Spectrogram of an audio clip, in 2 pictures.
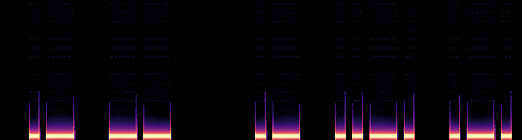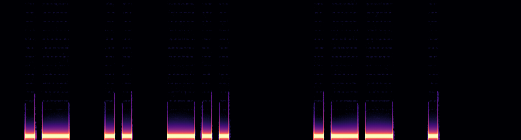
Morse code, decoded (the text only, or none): AM AFRAID WE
